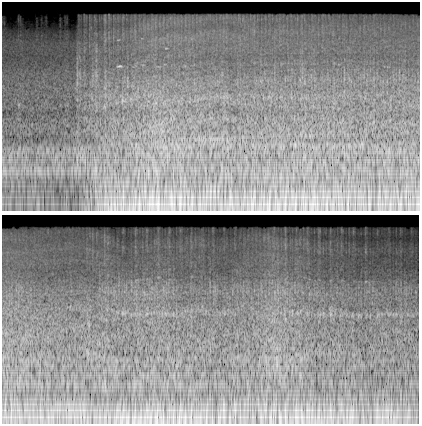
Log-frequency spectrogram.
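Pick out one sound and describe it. A tank engine roars loudly as the tank drives off.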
